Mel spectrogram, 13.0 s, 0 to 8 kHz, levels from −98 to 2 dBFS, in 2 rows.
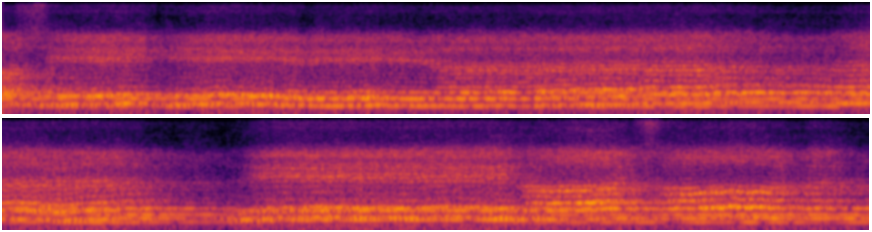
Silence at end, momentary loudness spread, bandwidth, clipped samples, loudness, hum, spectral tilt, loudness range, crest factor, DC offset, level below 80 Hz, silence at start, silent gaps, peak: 0 s; 6 LU; 8 kHz; under 0.1%; -28 LUFS; none; -7 dB/octave; 3 LU; 16 dB; under 0.1%; -56 dBFS; 0 s; none; -12 dBFS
